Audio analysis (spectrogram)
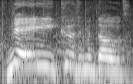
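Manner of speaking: frustrated gamer's "no"; dismayed yell. Real, not acted. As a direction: protest loudly at a sudden death. Player's character gets killed.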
